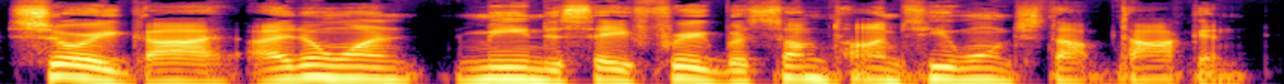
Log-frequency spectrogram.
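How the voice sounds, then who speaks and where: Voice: steady tone, normal speed, no echo, clean studio sound, natural voice. A reader voicing an earnest young boy, pleading and questioning as he prays and bosses his little brother around. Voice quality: high, childlike, pleading. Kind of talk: reading fiction aloud.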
